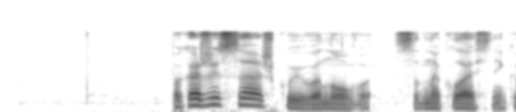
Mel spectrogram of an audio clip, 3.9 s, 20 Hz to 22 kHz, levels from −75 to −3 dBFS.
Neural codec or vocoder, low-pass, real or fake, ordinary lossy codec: none; none; real; none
